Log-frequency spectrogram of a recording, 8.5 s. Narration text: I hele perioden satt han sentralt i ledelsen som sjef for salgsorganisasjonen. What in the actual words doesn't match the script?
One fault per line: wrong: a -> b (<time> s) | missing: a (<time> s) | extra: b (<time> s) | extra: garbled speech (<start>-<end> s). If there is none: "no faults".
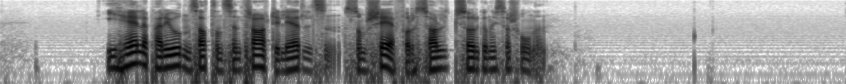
no faults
